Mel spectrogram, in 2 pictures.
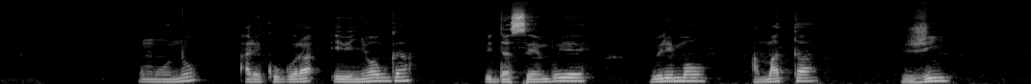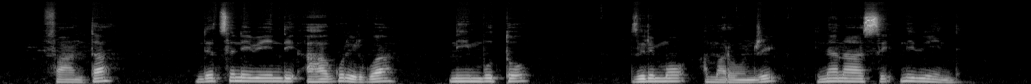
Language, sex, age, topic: Kinyarwanda, male, 18-24, finance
